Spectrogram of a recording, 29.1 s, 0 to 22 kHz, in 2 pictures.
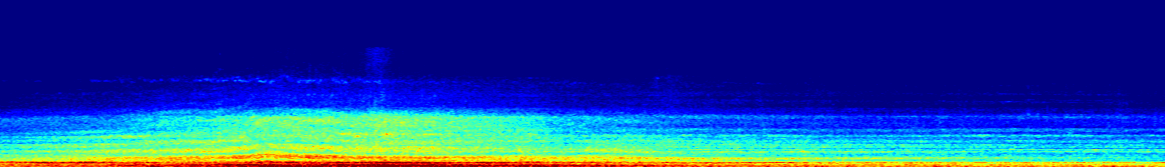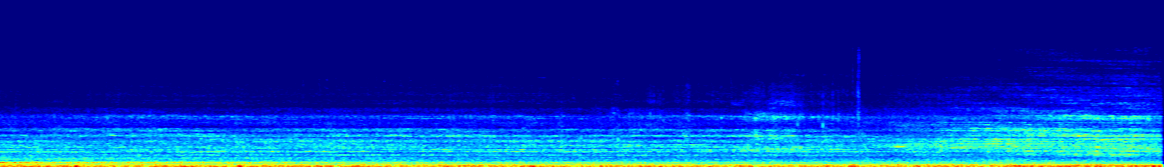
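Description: ChS4 electric locomotive and its passenger coaches passing: a steady hum from the locomotive, loudest a few seconds in as it goes by, then the rumble and clatter of the coaches' wheels on the rails, slowly getting quieter.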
